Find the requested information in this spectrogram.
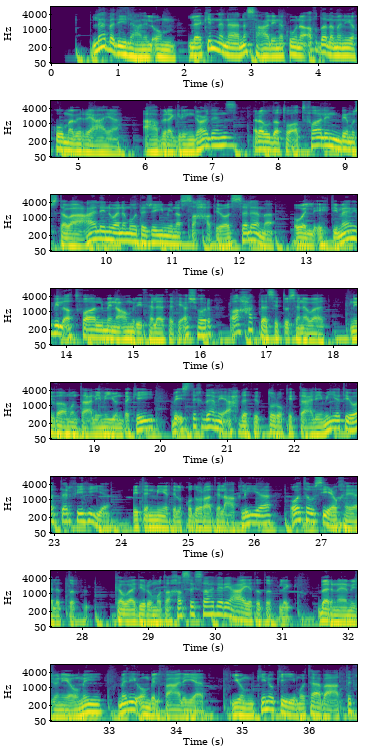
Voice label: male arabic kindergarten commercial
